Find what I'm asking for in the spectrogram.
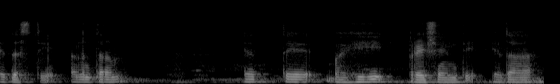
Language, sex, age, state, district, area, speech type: Sanskrit, male, 18-30, Kerala, Kasaragod, rural, spontaneous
